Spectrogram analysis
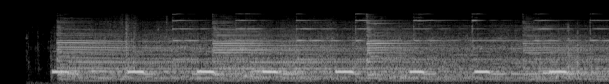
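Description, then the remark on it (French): A dense clamor of many clocks starts abruptly as they strike 10 p.m., steady ticking pulsing roughly twice a second beneath layered ringing chimes and bell tones that sustain loudly throughout. “les horloges du Dr Emmett Brown vont bientôt retentir”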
